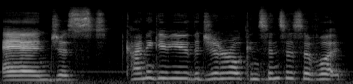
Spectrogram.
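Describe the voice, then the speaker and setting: A woman's voice: a little high, steady tone, normal speed, bright, forceful tone, faint music behind. A woman in her twenties from Indiana, co-hosting a podcast in casual chat, blunt and laughing with frequent ums. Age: 20s. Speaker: podcast co-host.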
